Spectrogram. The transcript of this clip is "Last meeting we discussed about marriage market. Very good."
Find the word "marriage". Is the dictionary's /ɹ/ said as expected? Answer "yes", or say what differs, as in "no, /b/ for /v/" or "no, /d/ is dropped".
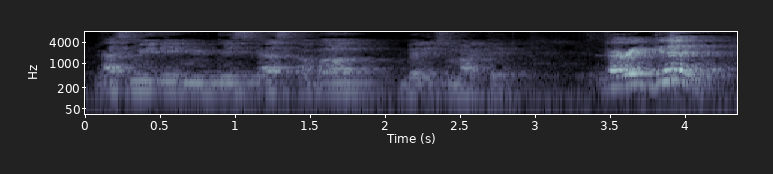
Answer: no, /l/ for /ɹ/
